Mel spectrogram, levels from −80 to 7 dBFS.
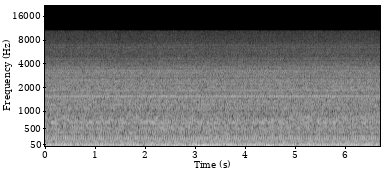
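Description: Throughout, the sound carries 4-bit ADPCM compression: a gritty hiss riding on loud passages, plainly audible, with a spectrogram showing level-following noise and nothing above 10.7 kHz.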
